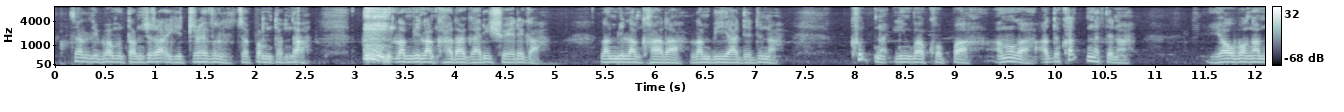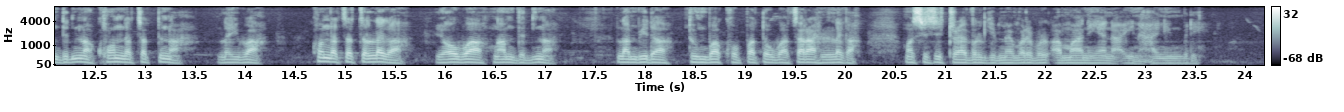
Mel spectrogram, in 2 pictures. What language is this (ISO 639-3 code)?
mni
